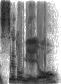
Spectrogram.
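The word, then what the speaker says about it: סדום: 어이 말씀 소돔이란 말은 원어대로 발음하면 세돔이에요.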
